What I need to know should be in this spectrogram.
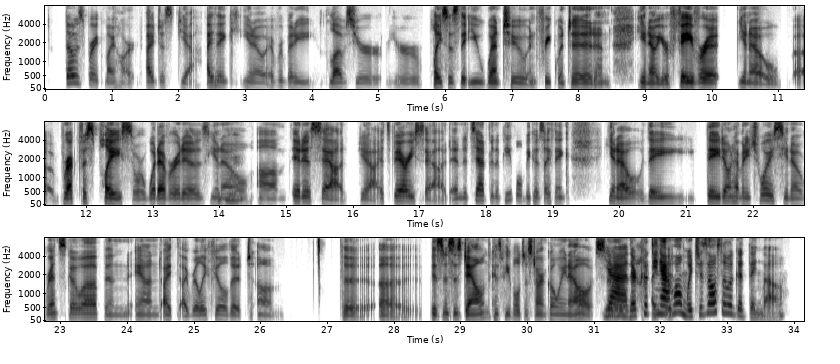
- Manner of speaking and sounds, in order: tsk
- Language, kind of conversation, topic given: English, unstructured, What is something surprising about the way we cook today?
